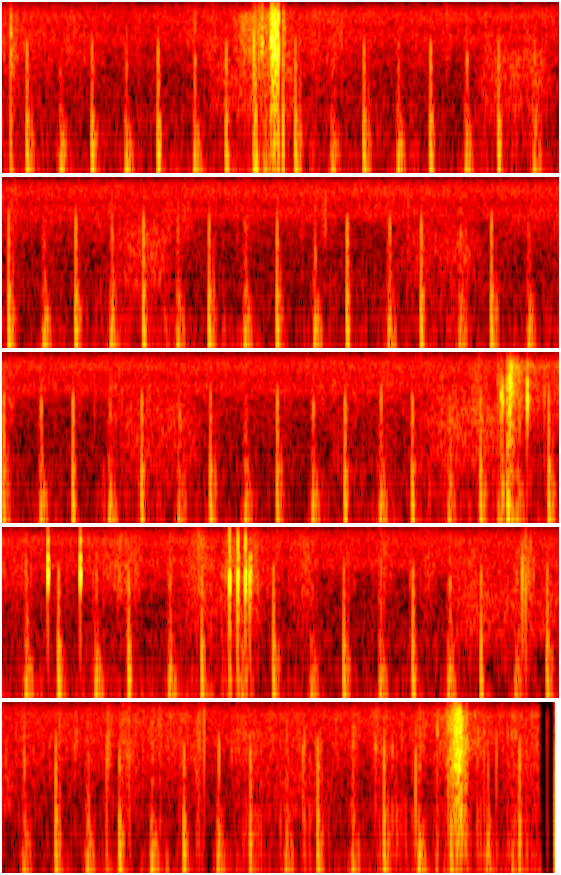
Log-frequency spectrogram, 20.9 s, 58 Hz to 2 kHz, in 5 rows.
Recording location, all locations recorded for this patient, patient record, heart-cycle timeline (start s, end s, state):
pulmonary valve (PV)
aortic valve (AV)+pulmonary valve (PV)+tricuspid valve (TV)+mitral valve (MV)
#Age: Child
#Sex: Female
#Height: 112.0 cm
#Weight: 18.6 kg
#Pregnancy status: False
#Murmur: Absent
#Murmur locations: nan
#Most audible location: nan
#Systolic murmur timing: nan
#Systolic murmur shape: nan
#Systolic murmur grading: nan
#Systolic murmur pitch: nan
#Systolic murmur quality: nan
#Diastolic murmur timing: nan
#Diastolic murmur shape: nan
#Diastolic murmur grading: nan
#Diastolic murmur pitch: nan
#Diastolic murmur quality: nan
#Outcome: Normal
#Campaign: 2015 screening campaign
0.00	0.26	unannotated
0.26	0.40	diastole
0.40	0.52	S1
0.52	0.64	systole
0.64	0.76	S2
0.76	0.90	diastole
0.90	1.02	S1
1.02	1.12	systole
1.12	1.24	S2
1.24	1.40	diastole
1.40	1.54	S1
1.54	1.66	systole
1.66	1.76	S2
1.76	1.88	diastole
1.88	2.00	S1
2.00	2.02	systole
2.02	2.18	S2
2.18	2.38	diastole
2.38	2.56	S1
2.56	2.68	systole
2.68	2.78	S2
2.78	2.94	diastole
2.94	3.06	S1
3.06	3.18	systole
3.18	3.30	S2
3.30	3.46	diastole
3.46	3.58	S1
3.58	3.70	systole
3.70	3.80	S2
3.80	3.96	diastole
3.96	4.08	S1
4.08	4.18	systole
4.18	4.30	S2
4.30	4.46	diastole
4.46	4.58	S1
4.58	4.68	systole
4.68	4.80	S2
4.80	4.96	diastole
4.96	5.10	S1
5.10	5.22	systole
5.22	5.32	S2
5.32	5.46	diastole
5.46	5.58	S1
5.58	5.68	systole
5.68	5.80	S2
5.80	5.98	diastole
5.98	6.10	S1
6.10	6.20	systole
6.20	6.32	S2
6.32	6.50	diastole
6.50	6.62	S1
6.62	6.72	systole
6.72	6.86	S2
6.86	7.04	diastole
7.04	7.16	S1
7.16	7.28	systole
7.28	7.40	S2
7.40	7.58	diastole
7.58	7.70	S1
7.70	7.80	systole
7.80	7.92	S2
7.92	8.10	diastole
8.10	8.20	S1
8.20	8.32	systole
8.32	8.44	S2
8.44	8.62	diastole
8.62	8.72	S1
8.72	8.84	systole
8.84	8.98	S2
8.98	9.14	diastole
9.14	9.26	S1
9.26	9.38	systole
9.38	9.48	S2
9.48	9.66	diastole
9.66	9.76	S1
9.76	9.90	systole
9.90	10.00	S2
10.00	10.16	diastole
10.16	10.26	S1
10.26	10.39	systole
10.39	10.50	S2
10.50	10.66	diastole
10.66	10.76	S1
10.76	10.88	systole
10.88	11.00	S2
11.00	11.15	diastole
11.15	11.30	S1
11.30	11.40	systole
11.40	11.51	S2
11.51	11.67	diastole
11.67	11.78	S1
11.78	11.92	systole
11.92	12.02	S2
12.02	12.16	diastole
12.16	12.30	S1
12.30	12.44	systole
12.44	12.54	S2
12.54	12.68	diastole
12.68	12.82	S1
12.82	12.92	systole
12.92	13.06	S2
13.06	13.22	diastole
13.22	13.34	S1
13.34	13.46	systole
13.46	13.58	S2
13.58	13.76	diastole
13.76	13.90	S1
13.90	14.00	systole
14.00	14.14	S2
14.14	14.28	diastole
14.28	14.44	S1
14.44	14.54	systole
14.54	14.66	S2
14.66	14.81	diastole
14.81	14.94	S1
14.94	15.06	systole
15.06	15.18	S2
15.18	15.34	diastole
15.34	15.46	S1
15.46	15.58	systole
15.58	15.70	S2
15.70	15.84	diastole
15.84	15.98	S1
15.98	16.10	systole
16.10	16.22	S2
16.22	16.35	diastole
16.35	16.46	S1
16.46	16.58	systole
16.58	16.70	S2
16.70	16.84	diastole
16.84	16.96	S1
16.96	17.09	systole
17.09	17.20	S2
17.20	17.32	diastole
17.32	17.44	S1
17.44	17.56	systole
17.56	17.68	S2
17.68	17.80	diastole
17.80	17.96	S1
17.96	18.05	systole
18.05	18.16	S2
18.16	18.30	diastole
18.30	18.44	S1
18.44	18.54	systole
18.54	18.66	S2
18.66	18.81	diastole
18.81	18.92	S1
18.92	19.04	systole
19.04	19.16	S2
19.16	19.30	diastole
19.30	19.41	S1
19.41	19.55	systole
19.55	19.66	S2
19.66	19.80	diastole
19.80	20.86	unannotated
